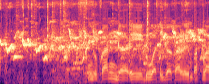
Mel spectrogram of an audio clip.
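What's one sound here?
Birds flutter their wings against a wire cage.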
